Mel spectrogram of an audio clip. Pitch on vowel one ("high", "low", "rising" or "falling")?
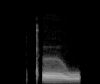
low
